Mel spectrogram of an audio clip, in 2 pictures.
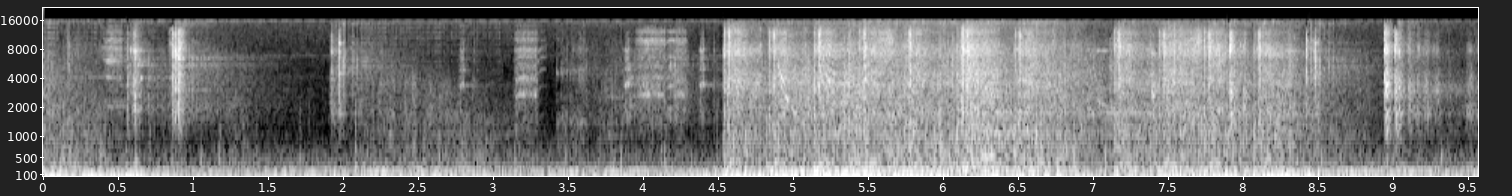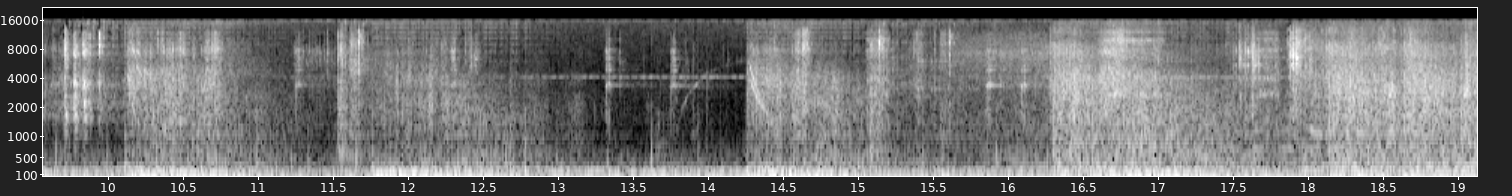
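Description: Guns fire in rapid bursts in a video game.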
